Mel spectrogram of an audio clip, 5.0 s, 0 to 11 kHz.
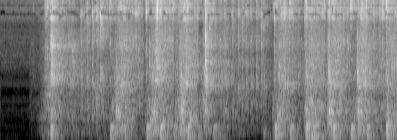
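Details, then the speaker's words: Honda Fourtrax 250 ATV bought as junk, timing set: uneven cranking chugs that nearly catch but never settle into idle; it almost starts but won't, traced to a broken piston ring robbing compression. "I got it timed right and it would crank and it would almost start and just wouldn't quite do it"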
